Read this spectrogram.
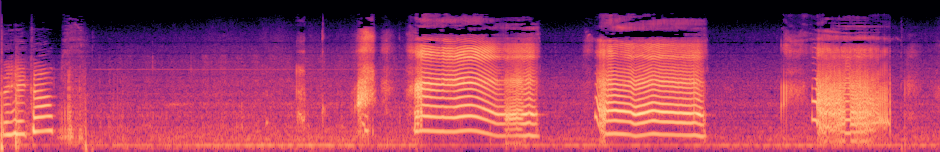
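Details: Several drawn-out, wavering cries with short gaps and fussing sounds from a baby who has the hiccups; ordinary infant cry.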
